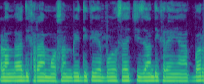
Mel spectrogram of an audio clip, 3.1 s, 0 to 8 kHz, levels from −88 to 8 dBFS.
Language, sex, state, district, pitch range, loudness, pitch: Hindi, male, Bihar, Patna, 125-130 Hz, -15 LUFS, 130 Hz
